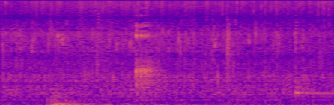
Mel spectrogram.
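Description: Snake gourd fry cooking in a pan, giving a steady, fairly quiet oil sizzle with faint scraping stirs and small clinks throughout.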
